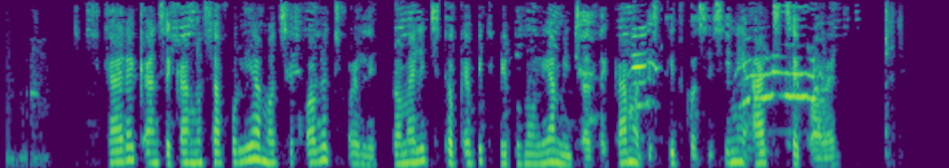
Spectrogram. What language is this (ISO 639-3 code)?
kat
